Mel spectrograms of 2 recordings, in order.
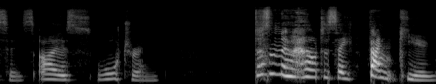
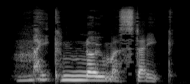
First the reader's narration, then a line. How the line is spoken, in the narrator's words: he growls, a threat wrapped in affection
